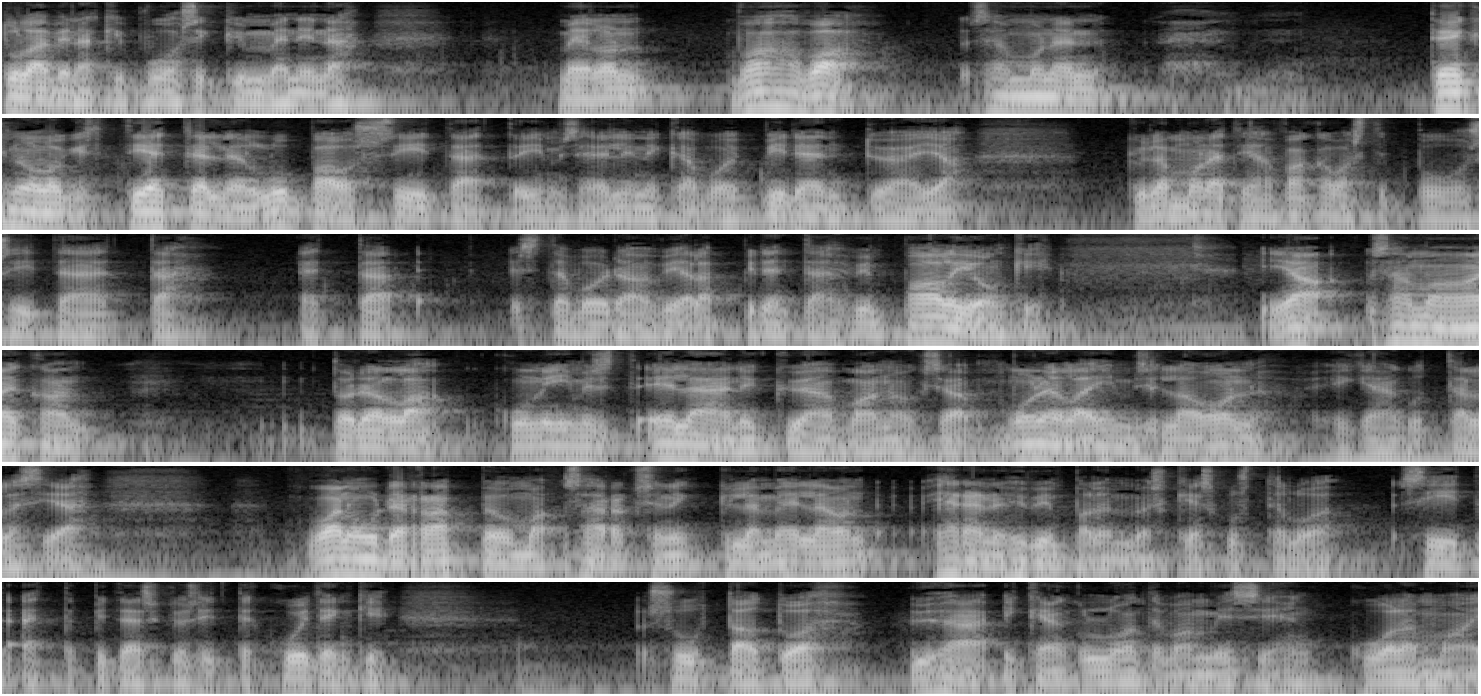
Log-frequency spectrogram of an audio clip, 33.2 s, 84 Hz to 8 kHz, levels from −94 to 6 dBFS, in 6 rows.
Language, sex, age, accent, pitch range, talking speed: Finnish, male, 30-49, native, 65-80 Hz, 125 wpm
